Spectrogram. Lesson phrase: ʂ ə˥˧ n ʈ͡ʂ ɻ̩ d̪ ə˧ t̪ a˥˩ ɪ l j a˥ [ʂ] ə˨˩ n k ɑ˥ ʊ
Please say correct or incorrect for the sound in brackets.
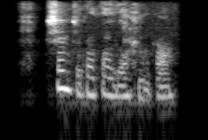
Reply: incorrect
